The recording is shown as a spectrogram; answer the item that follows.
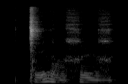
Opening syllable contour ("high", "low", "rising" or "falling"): rising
